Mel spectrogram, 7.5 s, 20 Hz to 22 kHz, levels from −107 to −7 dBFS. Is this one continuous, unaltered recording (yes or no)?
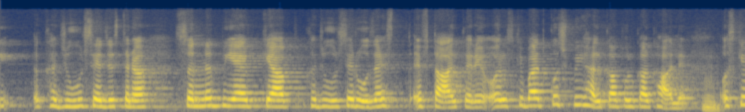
yes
